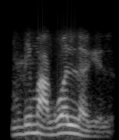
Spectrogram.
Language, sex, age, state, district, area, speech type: Marathi, male, 30-45, Maharashtra, Ratnagiri, urban, conversation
